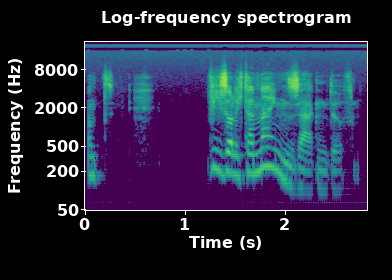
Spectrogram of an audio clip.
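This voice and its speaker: Earnest, eager young prince, animated pitch. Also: male voice, breathy edge, full character voice. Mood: earnest, pleading. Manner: courtly, eager, hesitant and halting. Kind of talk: German radio drama acting.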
